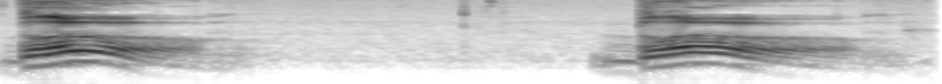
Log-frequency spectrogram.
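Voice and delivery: "ブルーム" as English bloom, loud and stretched; long swooping oo into a closed m; pronunciation model. Shown as a demonstration. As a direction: give a loud, slow BLOOM to repeat after. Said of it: "で、行きますよ".

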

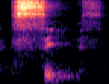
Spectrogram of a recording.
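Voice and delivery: シー with a soft hissing s; whispered s sea. Shown as a demonstration. Teacher showing the correct シー. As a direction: breathe out a quiet s in シー. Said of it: "シーでありません。".

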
